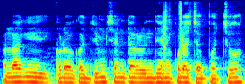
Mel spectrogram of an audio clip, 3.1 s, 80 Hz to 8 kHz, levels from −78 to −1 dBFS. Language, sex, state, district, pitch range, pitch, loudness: Telugu, male, Andhra Pradesh, Sri Satya Sai, 115-125 Hz, 120 Hz, -15 LUFS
